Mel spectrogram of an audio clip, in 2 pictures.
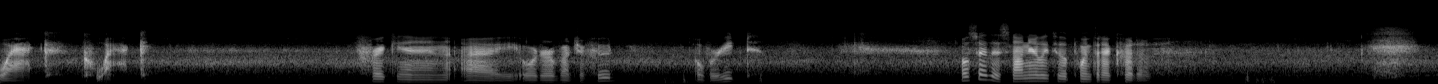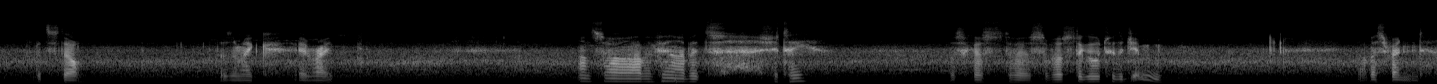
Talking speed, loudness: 100 wpm, -29 LUFS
